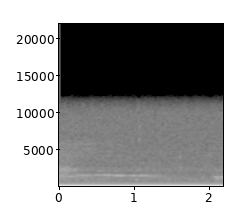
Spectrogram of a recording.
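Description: Steady, loud electrical mains hum in the recording: a low buzz with a row of higher overtones above it. A faint thin high tone sounds briefly near the start and fades after about a second.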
